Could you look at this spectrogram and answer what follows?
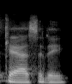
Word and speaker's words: Cassity: It is Cassity.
